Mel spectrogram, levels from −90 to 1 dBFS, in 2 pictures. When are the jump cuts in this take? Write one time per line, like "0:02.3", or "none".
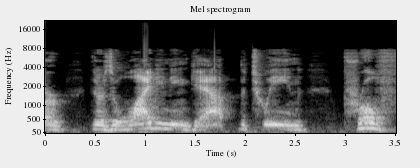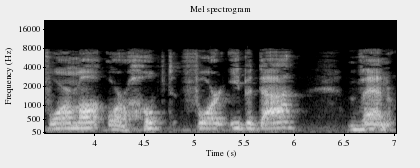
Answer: none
